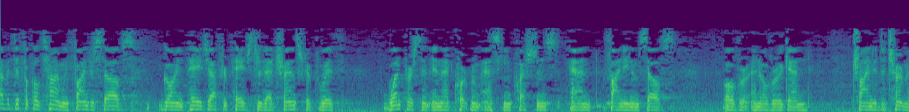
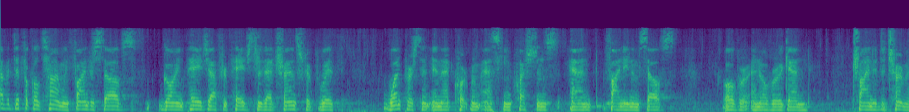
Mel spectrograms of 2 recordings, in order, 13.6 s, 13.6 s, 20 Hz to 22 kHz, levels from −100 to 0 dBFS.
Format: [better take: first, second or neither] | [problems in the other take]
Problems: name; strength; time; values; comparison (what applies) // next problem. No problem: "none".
first | noise reduction (neural separator model SepFormer DNS4)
